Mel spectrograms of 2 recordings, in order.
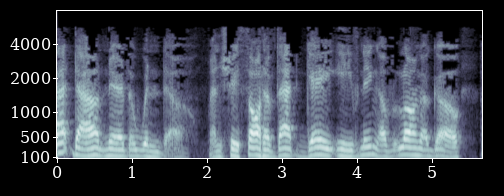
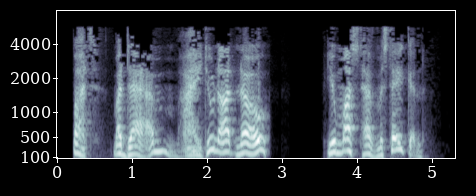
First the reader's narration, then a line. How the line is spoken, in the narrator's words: The other, astonished to be familiarly addressed by this plain goodwife, stammered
